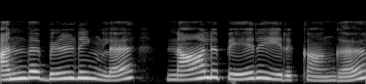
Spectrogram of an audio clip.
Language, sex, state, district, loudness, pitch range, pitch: Tamil, female, Tamil Nadu, Nilgiris, -18 LUFS, 215-290 Hz, 255 Hz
